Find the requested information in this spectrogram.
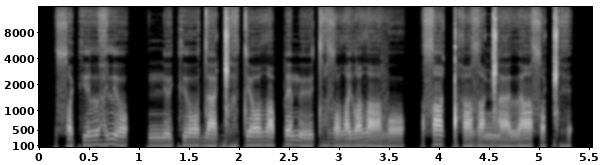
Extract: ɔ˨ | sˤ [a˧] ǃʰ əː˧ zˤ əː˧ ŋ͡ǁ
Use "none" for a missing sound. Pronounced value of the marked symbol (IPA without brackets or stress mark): a˦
